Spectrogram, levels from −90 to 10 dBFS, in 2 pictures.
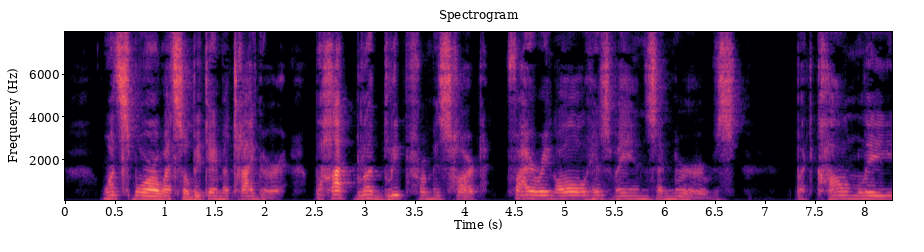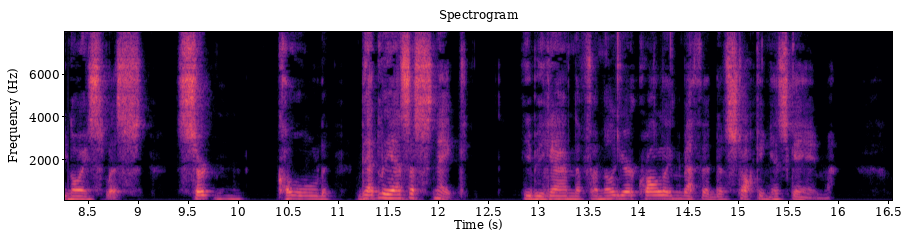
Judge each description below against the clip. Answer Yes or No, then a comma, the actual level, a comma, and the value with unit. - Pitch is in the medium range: Yes, medium, 150 Hz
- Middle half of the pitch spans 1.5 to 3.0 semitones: Yes, narrow, 2.6 semitones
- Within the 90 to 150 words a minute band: Yes, average, 140 wpm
